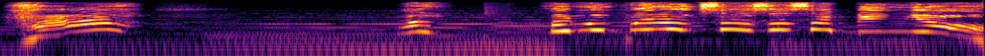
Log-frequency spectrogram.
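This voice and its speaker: A woman's voice: extremely high pitch, animated, a little fast, over loud music. A woman with a Filipino accent playing an earnest, deferential, distressed nanny in a radio drama. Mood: shocked, flustered. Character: loyal, distressed household nanny.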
